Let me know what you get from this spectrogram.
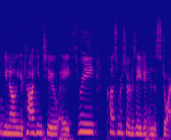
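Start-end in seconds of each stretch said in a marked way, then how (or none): none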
